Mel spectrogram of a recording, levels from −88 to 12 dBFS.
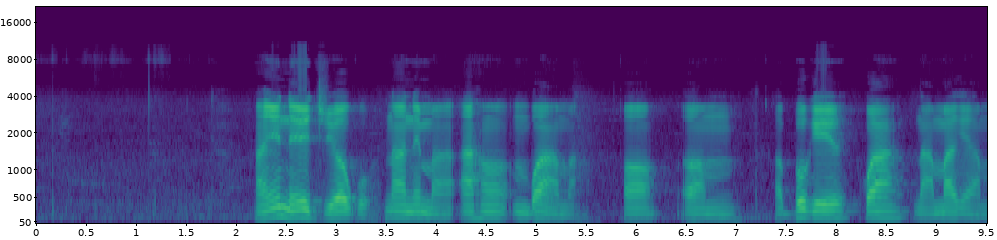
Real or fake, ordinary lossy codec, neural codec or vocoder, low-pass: real; none; none; 10.8 kHz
